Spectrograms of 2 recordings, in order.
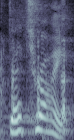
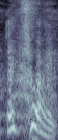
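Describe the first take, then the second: First: Said in the usual way. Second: Laughing. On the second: Real, not acted. Laughing agreement after joke.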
